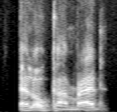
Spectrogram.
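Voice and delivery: bad, weak put-on Russian accent. Reading an article aloud, then breaking into a possibly bad Russian accent. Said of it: "that might not be a good Russian, accent".

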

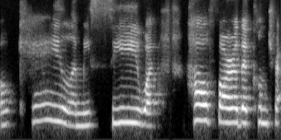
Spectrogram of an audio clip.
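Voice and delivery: put-on very calm voice. Retelling the midwife's phone call, imitating a very calm voice. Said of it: "she's like the calmest person".

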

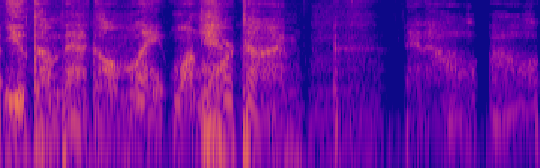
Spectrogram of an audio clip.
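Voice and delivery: acted mean whispering. Acting out a mean dad scolding his son: mean dad whispering. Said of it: "he doesn't yell, he whispers".

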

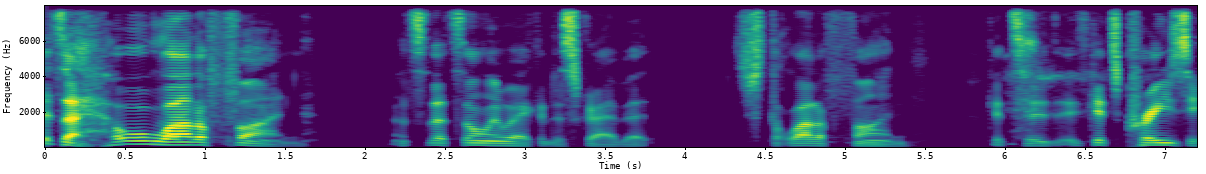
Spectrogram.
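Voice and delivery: said with sarcasm. Host describing the show's second segment to listeners, sarcastic. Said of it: "That with such like sarcasm?".

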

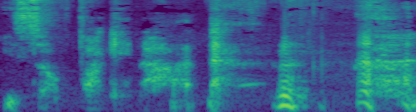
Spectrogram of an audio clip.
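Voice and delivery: very slow, drawn-out whisper under the breath. Retelling what she whispered to herself: imitating a whisper. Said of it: "I kinda hear her whisper to herself".

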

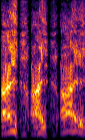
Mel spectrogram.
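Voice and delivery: bad, squeaky, very high creaky croak. Doing a bad impersonation from Total Recall: Arnold Schwarzenegger impression. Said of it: "here's my Arnold Schwarzenegger from Total Recall".

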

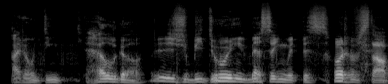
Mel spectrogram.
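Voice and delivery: clumsy, stock, really bad German accent. Describing a story's doctor character, quoting him in a really bad German accent. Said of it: "like a German accent, you know, like really bad".

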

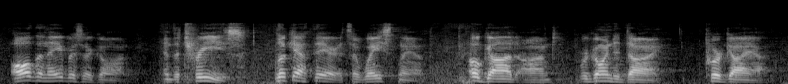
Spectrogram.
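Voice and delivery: ordinary delivery

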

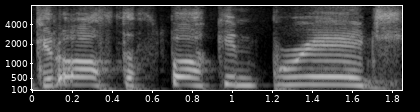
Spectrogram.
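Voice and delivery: very high-pitched, slow, drawn-out screaming. Retelling how a guard ordered him off a bridge: imitating someone screaming. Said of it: "screaming at me".

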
